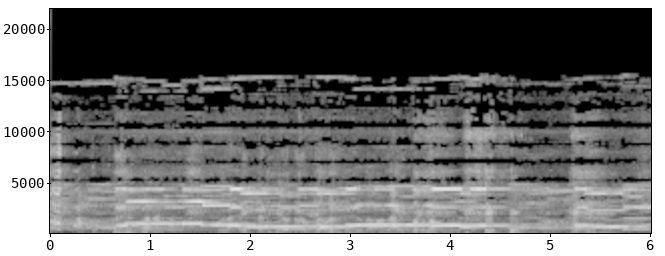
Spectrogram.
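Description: Electronic musical doorbell chime inside an Arduino prank box, set off by light on its sensor as the box is opened, playing a tune of steady electronic notes stepping up and down.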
